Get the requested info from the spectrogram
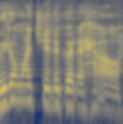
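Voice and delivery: put-on weepy, earnest, tearful crying voice. Retelling how church people came up to them crying, imitating a crying plea. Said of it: "they would come up to me crying".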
